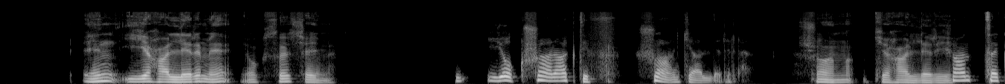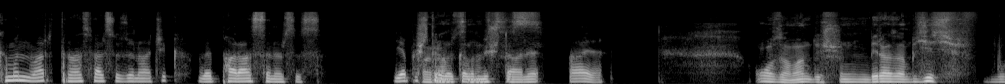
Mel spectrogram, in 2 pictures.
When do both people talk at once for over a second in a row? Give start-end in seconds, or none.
14.2-15.5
